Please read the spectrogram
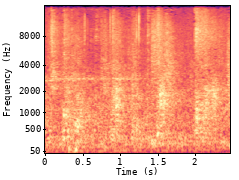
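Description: Footsteps on a hard concrete floor, about two steps a second, as someone walks through a doorway into a bare room.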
